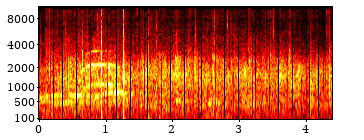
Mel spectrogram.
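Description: A crowd applauds steadily, a dense wash of clapping with a brief whistle and cheer near the start, holding at an even moderate level throughout.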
